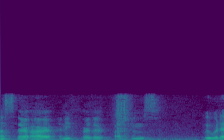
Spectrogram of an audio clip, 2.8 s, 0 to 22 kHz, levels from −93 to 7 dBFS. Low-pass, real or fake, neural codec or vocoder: 7.2 kHz; real; none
